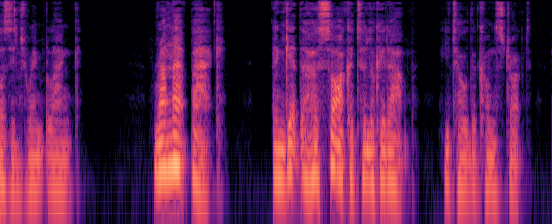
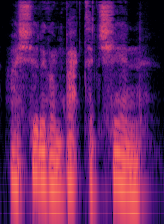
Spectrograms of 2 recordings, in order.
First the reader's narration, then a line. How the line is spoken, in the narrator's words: she muttered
